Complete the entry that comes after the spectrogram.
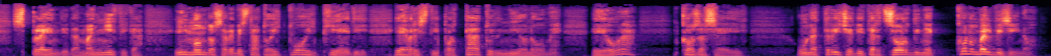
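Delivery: loud, high angry tirade; scornful outburst. A narrator's reading. Dorian throwing Sibyl's lost glory at her, angry and scornful. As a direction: build it to a loud, contemptuous finish.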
